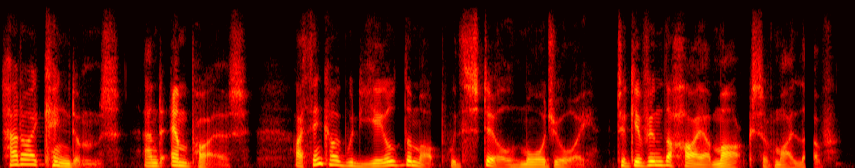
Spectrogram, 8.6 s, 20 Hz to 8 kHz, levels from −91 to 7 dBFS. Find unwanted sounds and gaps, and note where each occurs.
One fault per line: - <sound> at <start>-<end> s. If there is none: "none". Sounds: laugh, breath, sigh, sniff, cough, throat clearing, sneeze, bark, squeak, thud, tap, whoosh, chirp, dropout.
- dropout at 8.1-8.2 s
